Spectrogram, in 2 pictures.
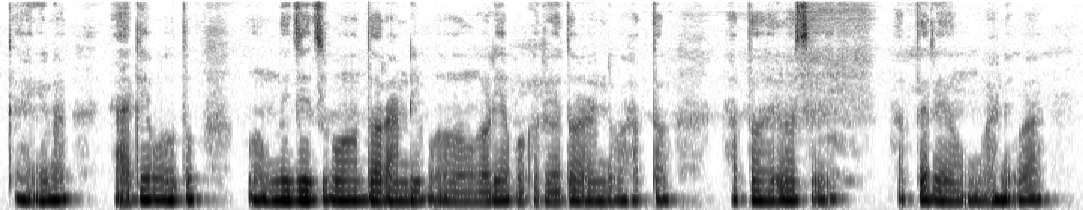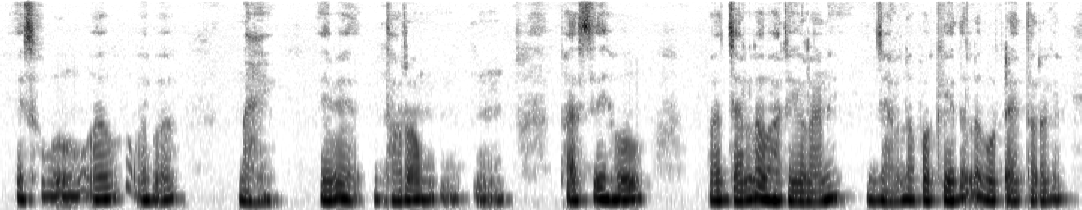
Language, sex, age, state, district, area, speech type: Odia, male, 30-45, Odisha, Puri, urban, spontaneous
